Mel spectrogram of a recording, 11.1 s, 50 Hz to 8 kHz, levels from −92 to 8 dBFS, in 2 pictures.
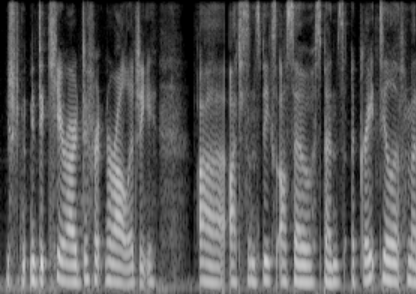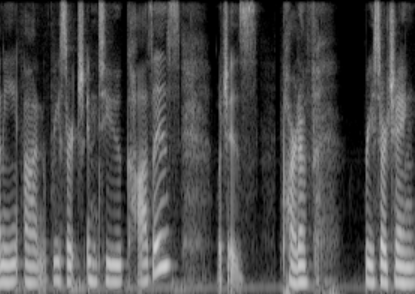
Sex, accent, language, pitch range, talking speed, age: female, American, English, 170-195 Hz, 140 wpm, 20-39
